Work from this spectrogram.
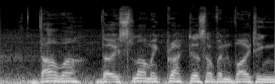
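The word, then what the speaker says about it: da'wah: Dawa is the way it's pronounced.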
